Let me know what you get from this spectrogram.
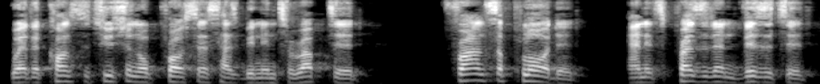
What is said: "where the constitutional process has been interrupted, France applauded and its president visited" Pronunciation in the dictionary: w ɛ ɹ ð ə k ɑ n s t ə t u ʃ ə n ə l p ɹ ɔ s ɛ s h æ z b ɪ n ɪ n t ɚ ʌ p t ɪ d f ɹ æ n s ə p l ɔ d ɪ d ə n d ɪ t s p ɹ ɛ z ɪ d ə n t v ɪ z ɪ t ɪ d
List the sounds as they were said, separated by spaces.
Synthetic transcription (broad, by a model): w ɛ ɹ ð ə k ɑ n s t ə t u ʃ ə n ə l p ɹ ɔ s ɛ s h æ z b ɪ n ɪ n t ɚ ʌ p t ɪ d f ɹ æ n s ə p l ɔ d ɪ d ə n ɪ t s p ɹ ɛ z ɪ d ə n t v ɪ z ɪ t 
